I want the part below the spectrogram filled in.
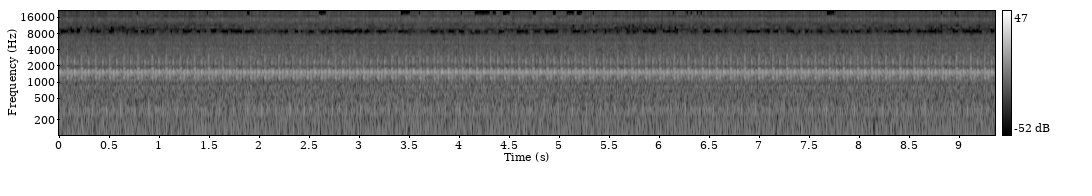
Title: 2017 Toyota Diesel engine noise issue after major service - engine knocking and rattling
